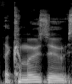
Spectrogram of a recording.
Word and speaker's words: Kamuzu: Talk about your work at what KCH is, which is the Kamuzu Central Hospital, correct? – Yeah.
